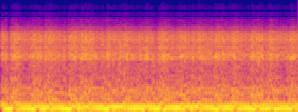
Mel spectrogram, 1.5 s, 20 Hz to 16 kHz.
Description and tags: dis muted D2 guitar
Recording of muted strumming on power chord D second octave. On a les paul set to bridge pickup in drop D tuneing. With intended distortion. Recorded with Edirol DA2496 with Hi-z input.
160bpm, d, distortion, drop-d, guitar, les-paul, loop, muted, power-chord, strumming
